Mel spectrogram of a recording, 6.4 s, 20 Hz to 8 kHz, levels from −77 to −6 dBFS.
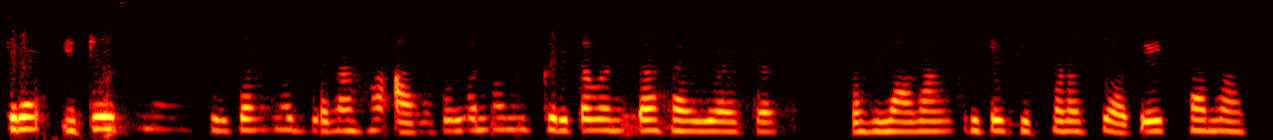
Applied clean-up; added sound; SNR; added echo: neural mask model DeepFilterNet 3.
